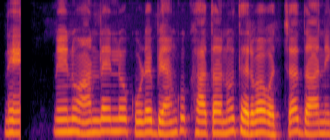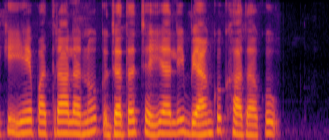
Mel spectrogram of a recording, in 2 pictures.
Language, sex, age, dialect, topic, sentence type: Telugu, female, 31-35, Telangana, banking, question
